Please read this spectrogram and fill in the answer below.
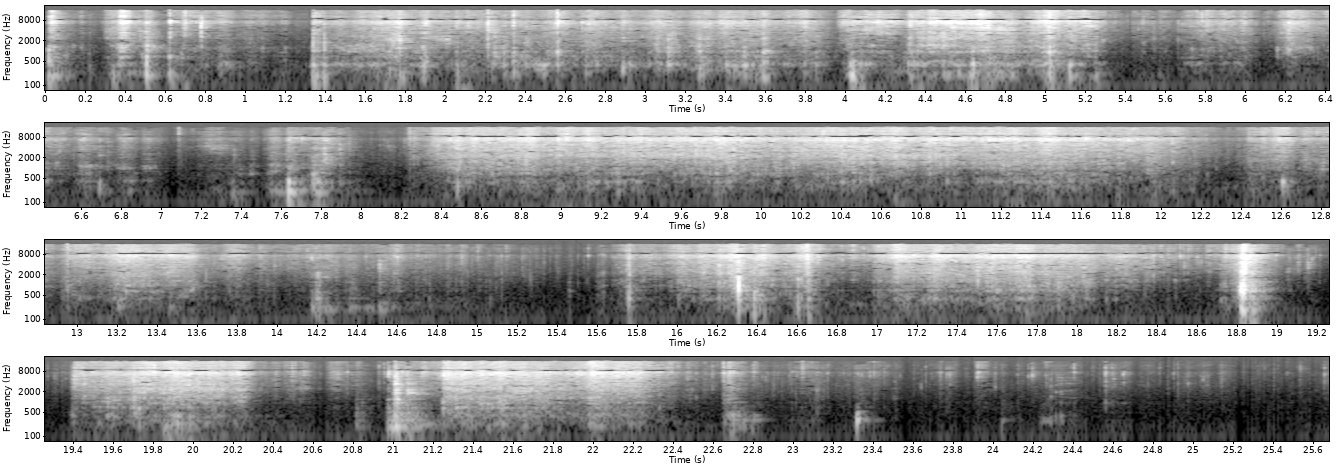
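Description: Cardboard box and plastic bubble wrap being handled: crinkling and rustling in bursts with pauses, the longest run near the middle as the bubble wrap is pulled out, with a few sharp clicks, the loudest a little past two-thirds of the way through.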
